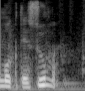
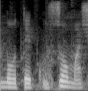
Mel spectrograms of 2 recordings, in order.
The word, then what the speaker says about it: Motecuzoma: Gracias a sus relatos, Cortés supo de los mexicas, de su gran ciudad y del gran Moctezuma, como lo pronunciaban los extranjeros, pero cuyo nombre era Motecuzoma Xocoyotzin,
